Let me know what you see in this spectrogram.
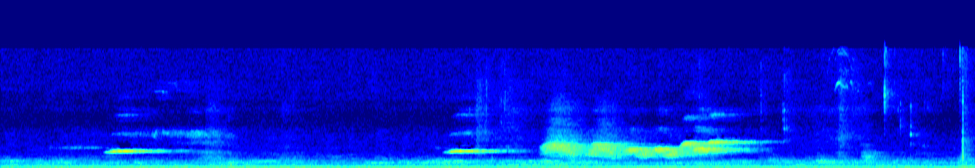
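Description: A bird chirping faintly: two short whistled notes, then a longer warbling call about halfway through, over a low steady room hum.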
